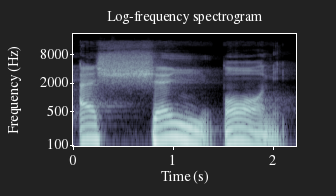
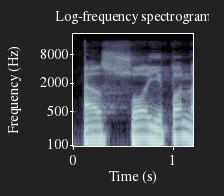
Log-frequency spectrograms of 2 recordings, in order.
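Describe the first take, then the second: First: The first consonant is a doubled sh sound. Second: The first consonant is a plain s sound. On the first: The speaker calls it right. "tapi asy-syaitoni" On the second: The speaker calls it wrong. "tidak boleh dibaca as-syaiton"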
